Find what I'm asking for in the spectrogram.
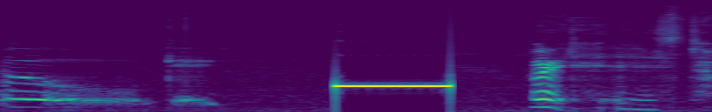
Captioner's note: beep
